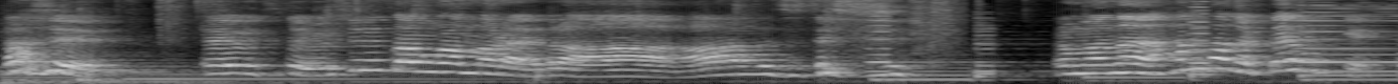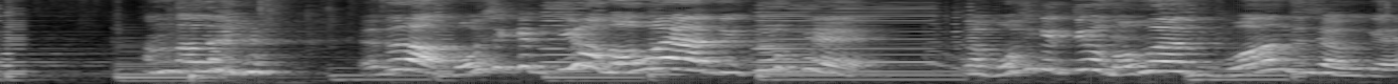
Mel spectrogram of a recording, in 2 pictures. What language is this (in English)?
Korean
